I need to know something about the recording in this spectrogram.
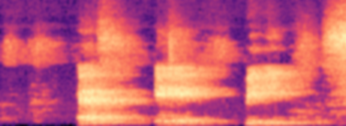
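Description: A woman speaks loudly and clearly, close by.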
